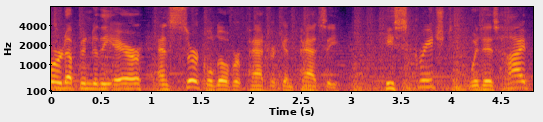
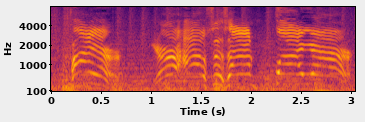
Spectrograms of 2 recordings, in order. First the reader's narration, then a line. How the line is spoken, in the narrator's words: The eagle continuing to screech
